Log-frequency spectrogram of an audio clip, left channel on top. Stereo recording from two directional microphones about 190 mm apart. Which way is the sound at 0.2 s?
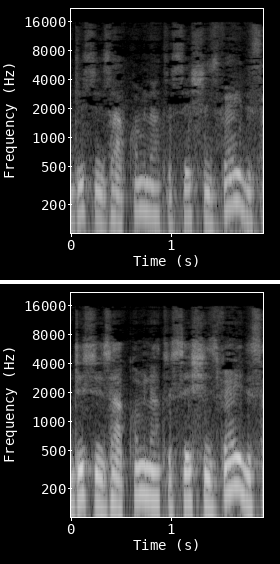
35° right (ahead or behind).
